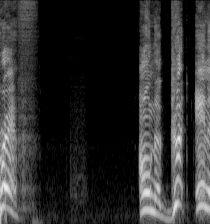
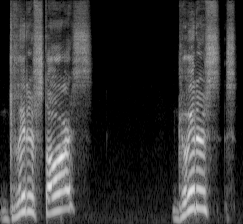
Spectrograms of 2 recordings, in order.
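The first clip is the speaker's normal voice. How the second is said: slow, rising, puzzled take on "Glitter Stars"; puzzled reading; 3 semitones higher, slower than usual. Real, not acted. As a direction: sound out "Glitter Stars" slowly with a question rise. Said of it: "Glitter Stars in this thing".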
